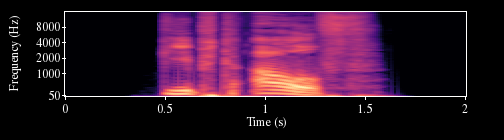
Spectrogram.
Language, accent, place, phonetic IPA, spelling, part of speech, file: German, Germany, Berlin, [ˌɡiːpt ˈaʊ̯f], gibt auf, verb, De-gibt auf.ogg
- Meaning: third-person singular present of aufgeben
